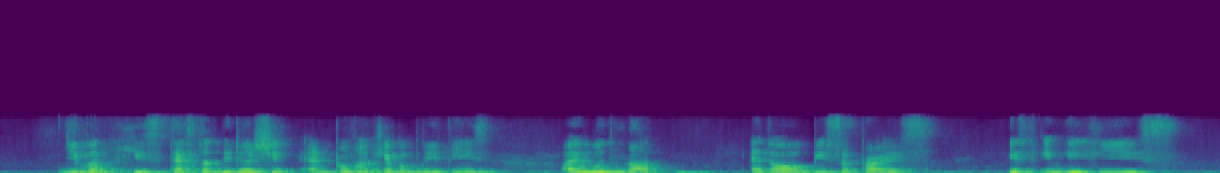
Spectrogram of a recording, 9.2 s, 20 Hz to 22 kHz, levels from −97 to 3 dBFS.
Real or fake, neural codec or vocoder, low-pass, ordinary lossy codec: fake; codec, 16 kHz, 2 kbps, X-Codec, HuBERT features, trained on balanced general audio; 7.2 kHz; none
